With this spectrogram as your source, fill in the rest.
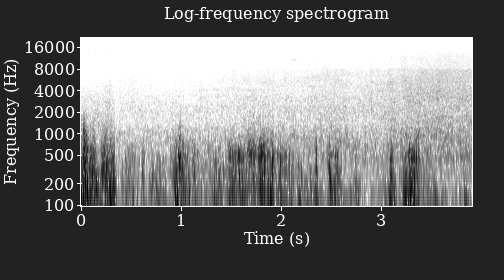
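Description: Gusty wind buffets the microphone on a beach at Delnor-Wiggins park during a walk into the wind, with a low rumbling roar that surges and eases continuously and no talking.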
